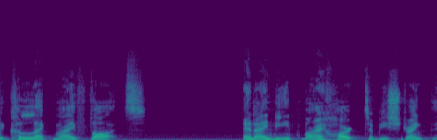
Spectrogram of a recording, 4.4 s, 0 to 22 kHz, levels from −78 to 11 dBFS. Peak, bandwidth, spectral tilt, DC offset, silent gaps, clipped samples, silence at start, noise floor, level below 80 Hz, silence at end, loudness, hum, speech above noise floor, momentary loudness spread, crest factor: -16 dBFS; over 20 kHz; -5 dB/octave; under 0.1%; none; under 0.1%; 0 s; -58 dBFS; -56 dBFS; 0 s; -31 LUFS; 60 Hz at -55 dBFS; 27 dB; 9 LU; 16 dB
